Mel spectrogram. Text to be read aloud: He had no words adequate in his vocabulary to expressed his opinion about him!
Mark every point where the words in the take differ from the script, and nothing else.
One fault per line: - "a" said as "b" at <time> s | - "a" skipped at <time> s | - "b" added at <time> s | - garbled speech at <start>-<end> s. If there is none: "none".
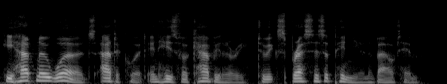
- "expressed" said as "express" at 2.7 s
